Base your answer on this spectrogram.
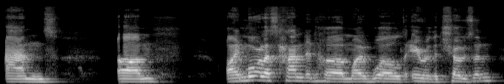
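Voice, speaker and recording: A man's voice: mid-range voice, fairly even intonation, unhurried, bright, forceful tone. A man chatting casually as a podcast guest, rambling and repeating words as he searches for his phrasing. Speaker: interview guest, filmmaker and audio drama writer.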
